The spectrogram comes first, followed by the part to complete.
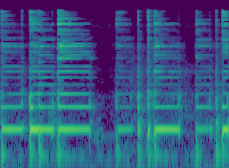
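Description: Acoustic guitar played fingerstyle: a tremolo pattern of quick repeated plucks (thumb, thumb, middle, index) on the first string at the fifth fret, a repeated high A ringing over a lower note. The notes come in two quick groups with a short break between them.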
